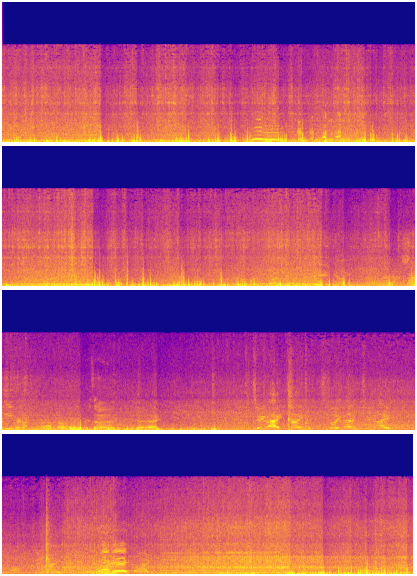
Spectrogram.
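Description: A tractor engine chugs steadily nearby.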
